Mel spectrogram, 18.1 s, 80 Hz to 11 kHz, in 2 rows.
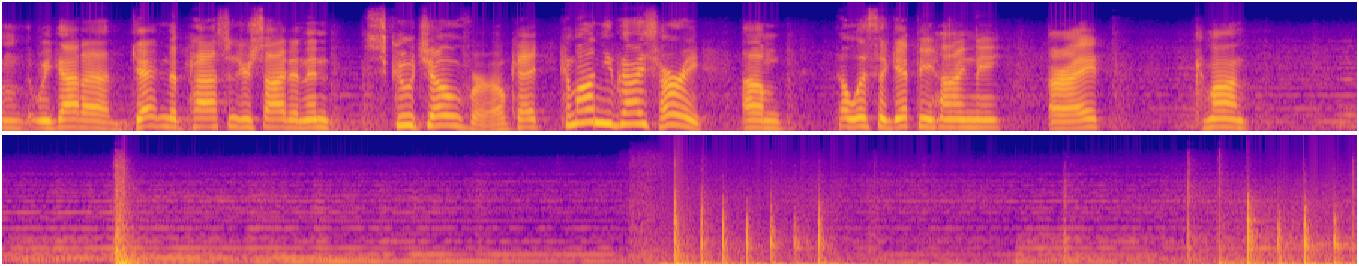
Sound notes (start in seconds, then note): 8.4 jaunty music continues; 13.3 Elvis knocking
